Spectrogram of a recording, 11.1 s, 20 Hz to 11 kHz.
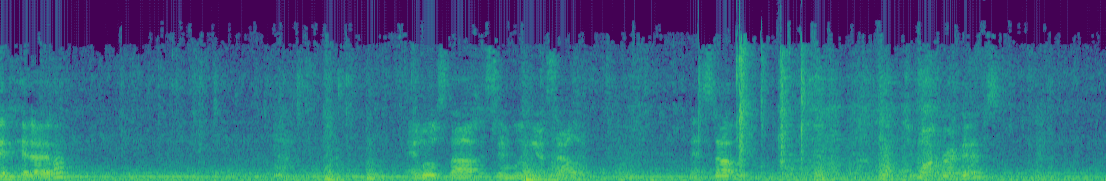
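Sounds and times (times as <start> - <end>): kitchen machinery humming: 0.0 - 11.0.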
